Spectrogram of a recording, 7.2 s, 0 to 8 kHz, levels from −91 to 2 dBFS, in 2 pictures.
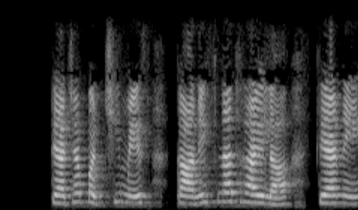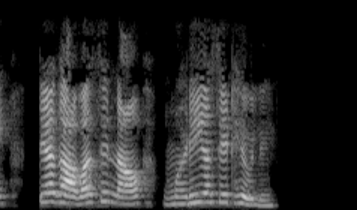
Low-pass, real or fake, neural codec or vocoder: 7.2 kHz; real; none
